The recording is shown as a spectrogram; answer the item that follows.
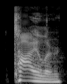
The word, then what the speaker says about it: Tyler: Tyler. T-Y-L-E-R. – Tyler, who? – My last name is Campbell. C-A-M-B-E-L.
